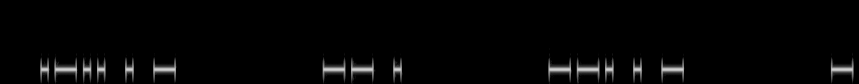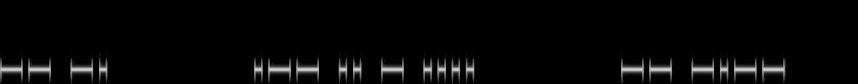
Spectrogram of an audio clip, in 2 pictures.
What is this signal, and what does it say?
Morse code, heard as a keyed tone, about 17 wpm, 700 Hz. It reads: LET ME GET ON WITH MY
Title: 3x Word-Spacing - Sentences from Top 300 Words - 17wpm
